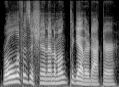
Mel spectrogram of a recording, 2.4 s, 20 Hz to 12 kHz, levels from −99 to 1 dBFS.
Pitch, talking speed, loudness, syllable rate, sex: 175 Hz, 200 wpm, -18 LUFS, 5.7 syllables/s, female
